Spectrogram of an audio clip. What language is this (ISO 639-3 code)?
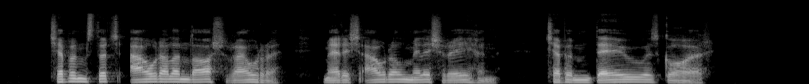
glv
